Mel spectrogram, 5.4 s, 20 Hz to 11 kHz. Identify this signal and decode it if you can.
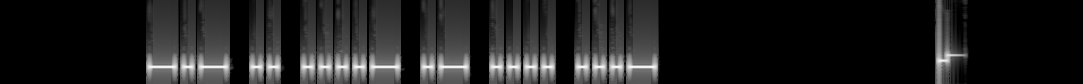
Morse code, heard as a keyed tone, about 28 wpm, 700 Hz. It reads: KI4AHV
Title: USA Call Signs - 6 Characters - 2x Character Spacing - 28wpm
